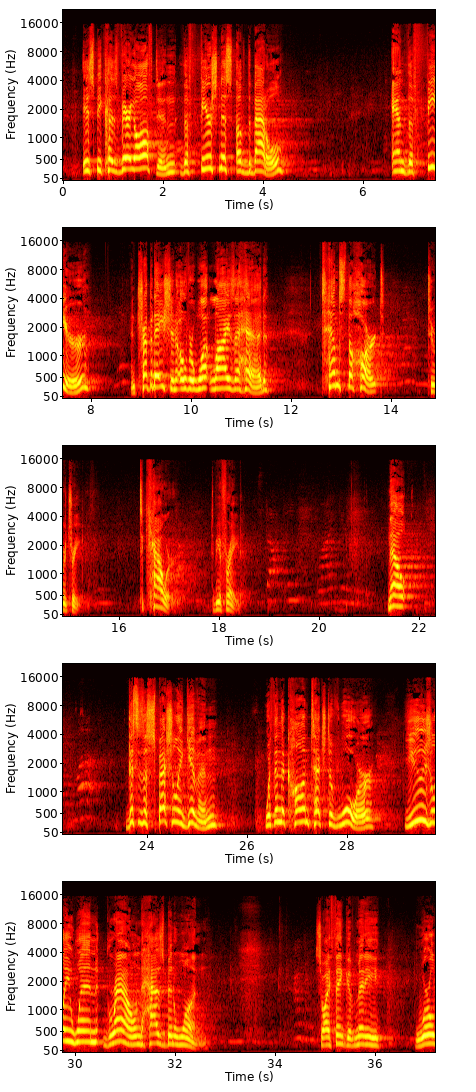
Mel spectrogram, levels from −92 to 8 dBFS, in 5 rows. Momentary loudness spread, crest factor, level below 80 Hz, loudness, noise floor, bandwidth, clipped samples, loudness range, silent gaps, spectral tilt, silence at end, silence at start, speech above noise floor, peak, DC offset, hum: 13 LU; 18 dB; -68 dBFS; -17 LUFS; -61 dBFS; 16 kHz; under 0.1%; 8 LU; none; -3.5 dB/octave; 0 s; 0.4 s; 45 dB; 0 dBFS; under 0.1%; none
